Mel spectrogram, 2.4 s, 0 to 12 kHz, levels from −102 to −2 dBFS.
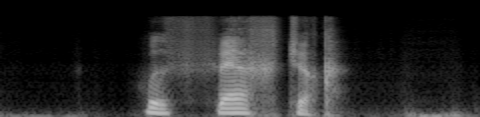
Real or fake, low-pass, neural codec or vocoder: fake; 7.2 kHz; codec, 16 kHz, 0.5 kbps, FreqCodec, larger model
